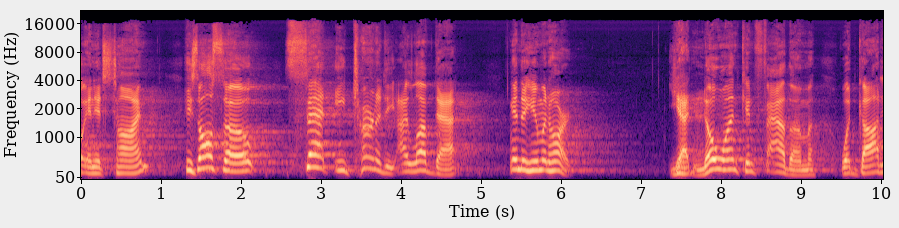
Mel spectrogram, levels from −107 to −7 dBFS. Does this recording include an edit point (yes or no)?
no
